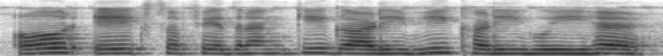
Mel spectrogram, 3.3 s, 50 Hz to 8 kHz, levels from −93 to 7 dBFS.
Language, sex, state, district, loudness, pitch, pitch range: Hindi, female, Uttar Pradesh, Shamli, -17 LUFS, 215 Hz, 205-225 Hz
